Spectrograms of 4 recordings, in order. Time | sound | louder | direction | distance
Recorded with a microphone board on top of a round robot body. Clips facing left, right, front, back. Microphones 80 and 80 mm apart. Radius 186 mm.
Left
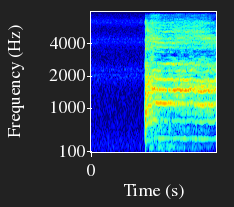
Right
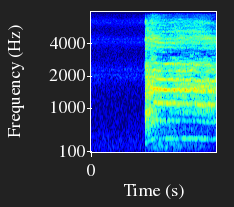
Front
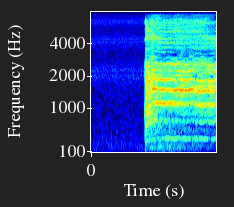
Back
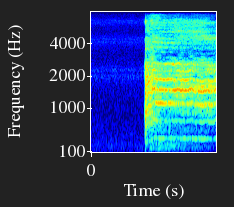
1.1 | a scream | left 6 dB, front 1 dB | 85° left | 2.5 m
